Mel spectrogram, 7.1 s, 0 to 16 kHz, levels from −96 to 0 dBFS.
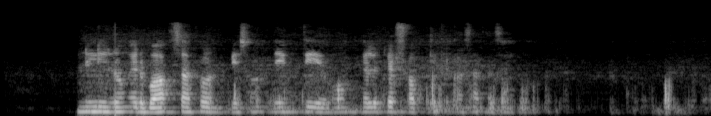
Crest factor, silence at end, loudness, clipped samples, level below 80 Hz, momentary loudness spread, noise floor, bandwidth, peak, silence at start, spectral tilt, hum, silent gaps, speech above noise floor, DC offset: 24 dB; 0.4 s; -31 LUFS; under 0.1%; -68 dBFS; 19 LU; -82 dBFS; 7.6 kHz; -8 dBFS; 0.75 s; -7 dB/octave; none; none; 51 dB; under 0.1%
